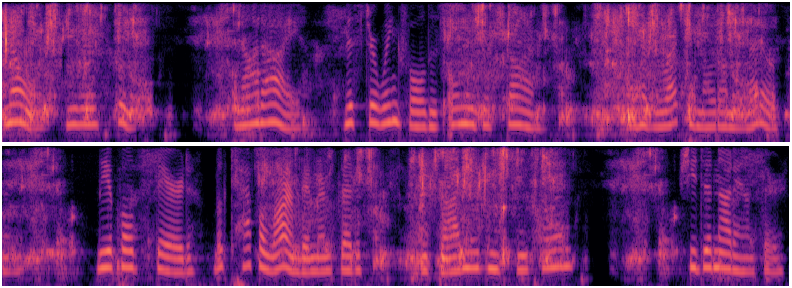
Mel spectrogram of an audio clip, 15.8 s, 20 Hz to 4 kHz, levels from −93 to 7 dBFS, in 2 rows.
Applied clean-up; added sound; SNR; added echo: neural mask model Resemble Enhance denoiser.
